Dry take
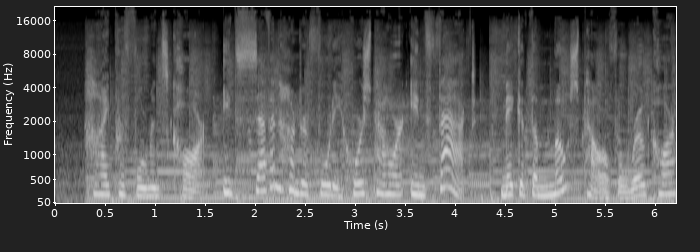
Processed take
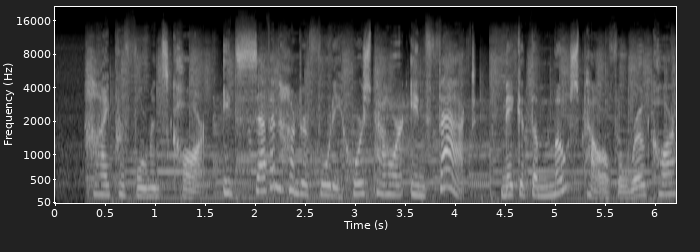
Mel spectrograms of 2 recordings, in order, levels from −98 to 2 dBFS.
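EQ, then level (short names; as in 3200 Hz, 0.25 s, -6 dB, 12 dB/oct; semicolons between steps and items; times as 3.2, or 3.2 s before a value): weighting filter ITU-R 468; -6.5 dB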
